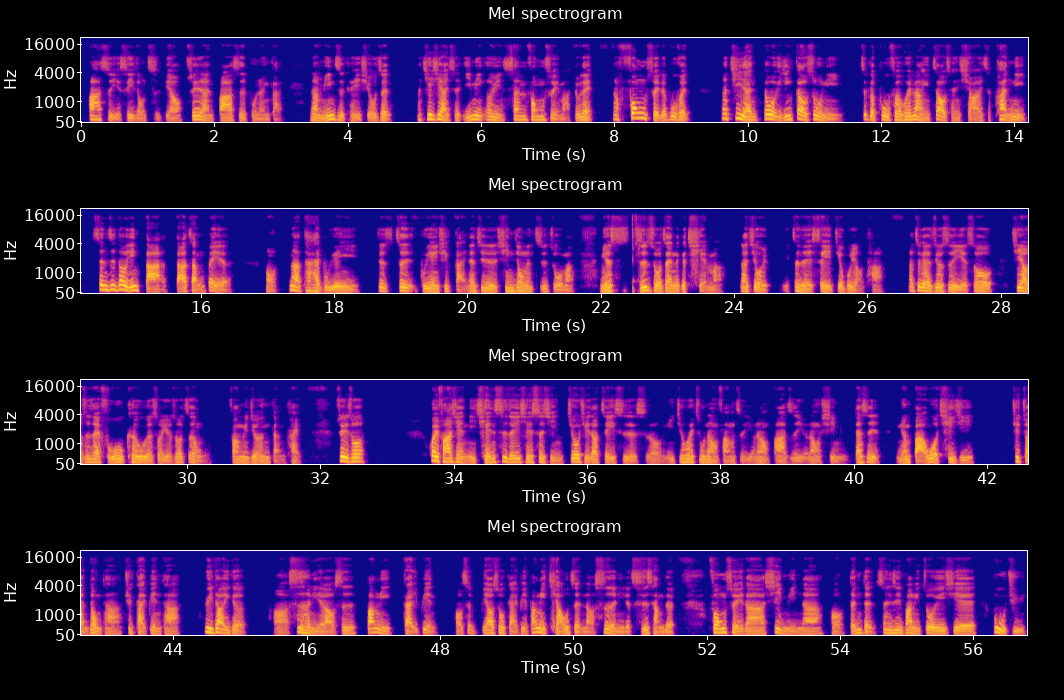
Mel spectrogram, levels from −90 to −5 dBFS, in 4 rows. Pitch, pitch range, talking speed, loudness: 130 Hz, 110-150 Hz, 275 characters per minute, -20 LUFS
